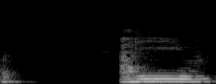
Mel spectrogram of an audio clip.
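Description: A man's voice chanting: a phrase trails off at the start, then a syllable is held on one steady pitch for about a second, beginning a little past one second in.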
